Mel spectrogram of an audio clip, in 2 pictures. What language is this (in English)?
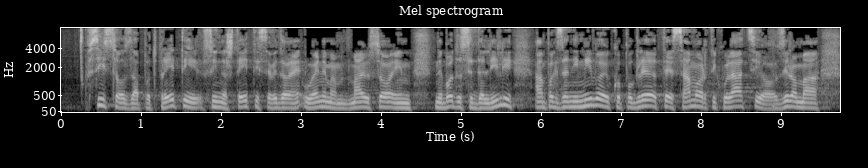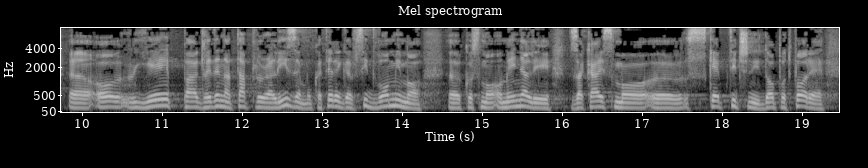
Slovenian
